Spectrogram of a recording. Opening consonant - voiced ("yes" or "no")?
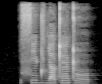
no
